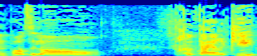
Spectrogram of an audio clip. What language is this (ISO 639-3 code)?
heb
